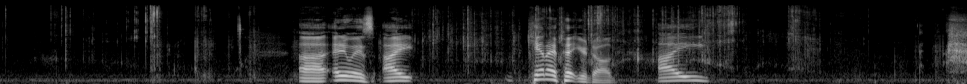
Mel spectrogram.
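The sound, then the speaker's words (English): Crisp crunching and scattered wrapper crinkles, someone snacking with short irregular bursts of crackle, running faintly beneath a few spoken phrases and in the pauses between them. “You should be able to eat while podcasting.”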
